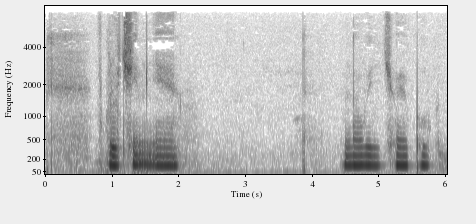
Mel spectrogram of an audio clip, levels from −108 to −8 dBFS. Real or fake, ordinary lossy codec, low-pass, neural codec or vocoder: real; MP3, 32 kbps; 7.2 kHz; none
